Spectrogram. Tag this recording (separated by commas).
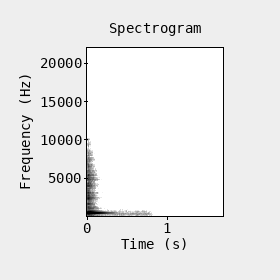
Cowbell, Bell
